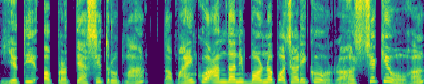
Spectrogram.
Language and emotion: Nepali, surprised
